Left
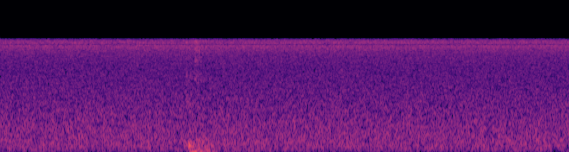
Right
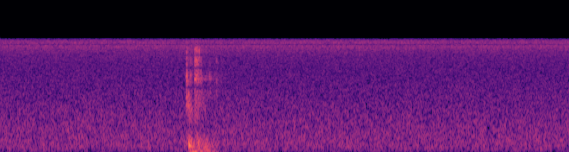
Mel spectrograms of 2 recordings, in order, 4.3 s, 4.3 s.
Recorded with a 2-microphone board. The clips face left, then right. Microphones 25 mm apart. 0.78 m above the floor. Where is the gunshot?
65° right (ahead or behind).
